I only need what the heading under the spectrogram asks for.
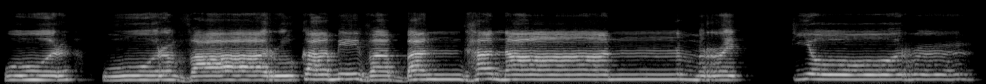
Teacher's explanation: the ta changes to the dental na at the end of bandhanan. So that a nasal sound just allows us to move right into the next nasal sound.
